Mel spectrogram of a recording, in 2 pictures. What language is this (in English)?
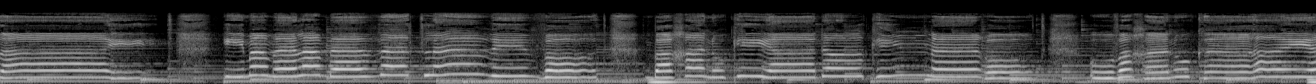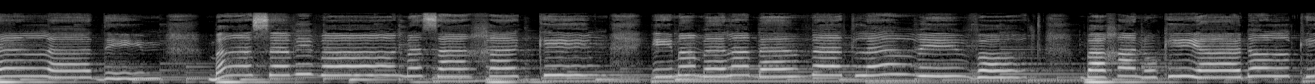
Hebrew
